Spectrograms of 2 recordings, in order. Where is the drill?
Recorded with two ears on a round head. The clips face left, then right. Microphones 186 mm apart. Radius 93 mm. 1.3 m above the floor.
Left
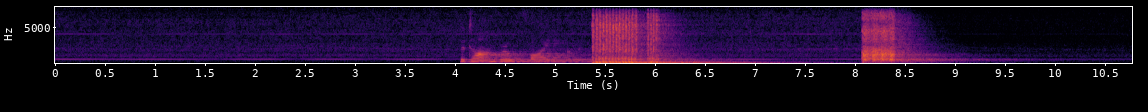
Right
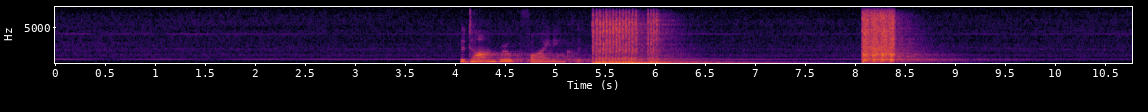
5° right (ahead or behind), 1.2 m.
